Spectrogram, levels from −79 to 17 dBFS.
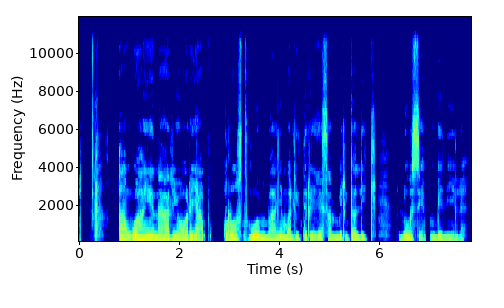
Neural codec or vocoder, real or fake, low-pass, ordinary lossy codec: vocoder, 44.1 kHz, 128 mel bands every 512 samples, BigVGAN v2; fake; 10.8 kHz; none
